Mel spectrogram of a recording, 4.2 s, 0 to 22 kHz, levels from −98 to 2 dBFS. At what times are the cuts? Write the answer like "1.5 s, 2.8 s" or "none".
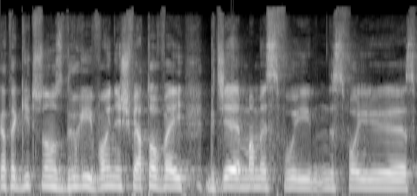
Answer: none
